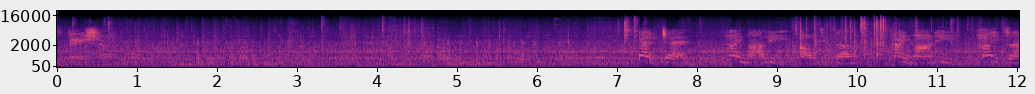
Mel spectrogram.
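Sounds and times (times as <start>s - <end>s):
railcar running gear rumbling: 0.0s - 12.0s.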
